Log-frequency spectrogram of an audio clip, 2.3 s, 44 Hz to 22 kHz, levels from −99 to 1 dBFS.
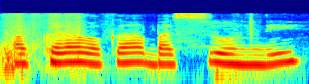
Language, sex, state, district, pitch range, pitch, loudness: Telugu, female, Andhra Pradesh, Annamaya, 200-225 Hz, 210 Hz, -14 LUFS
